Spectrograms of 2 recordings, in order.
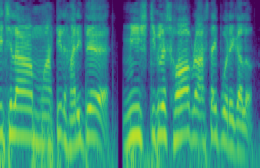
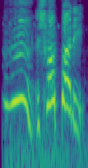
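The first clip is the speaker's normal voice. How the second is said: put-on much higher, slow girlish voice; coy young bride; 11 semitones higher, slower than usual. Bride asking the matchmaker where to sit, high coy voice. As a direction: play the shy village girl.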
